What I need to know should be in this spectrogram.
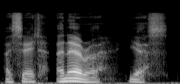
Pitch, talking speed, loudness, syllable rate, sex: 120 Hz, 135 wpm, -17 LUFS, 4.4 syllables/s, male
